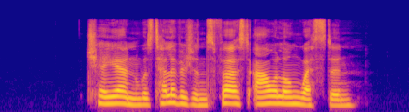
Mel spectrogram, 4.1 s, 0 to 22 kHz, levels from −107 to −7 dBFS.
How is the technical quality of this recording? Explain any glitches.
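No glitches or technical faults can be heard here.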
